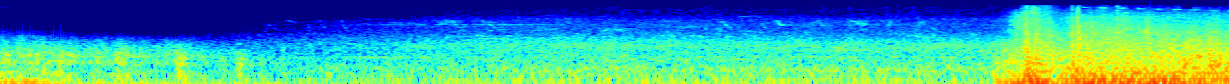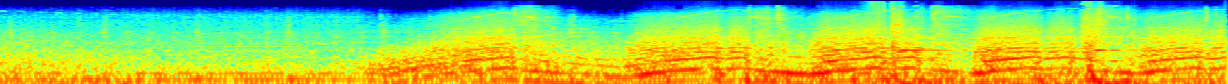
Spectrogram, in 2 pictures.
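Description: A Mitsubishi Evo in the video game The Crew Motorfest idles quietly, then bursts into loud engine revving and driving, with the pitch climbing and dropping through repeated gear changes, close and without talk.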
